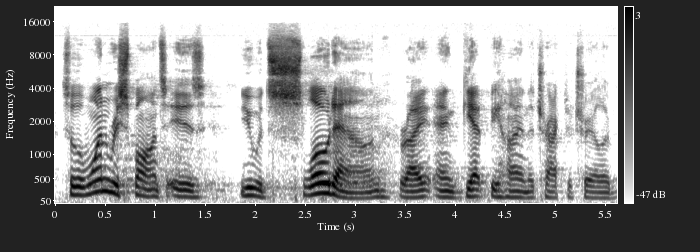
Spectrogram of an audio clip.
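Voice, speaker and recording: A man with a medium-pitched voice speaks a little slowly, his sound filling a big room. He is delivering a humorous, self-deprecating keynote at a conference breakfast, telling stories animatedly and restarting often.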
